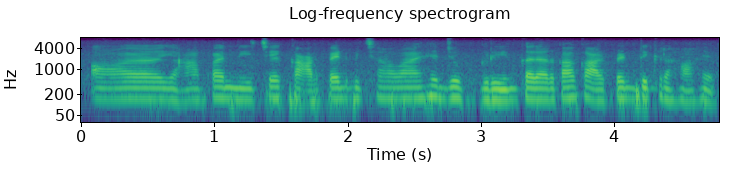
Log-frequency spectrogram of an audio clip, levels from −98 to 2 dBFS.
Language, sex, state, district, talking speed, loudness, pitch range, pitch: Hindi, female, Bihar, Begusarai, 200 wpm, -26 LUFS, 140-155 Hz, 150 Hz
